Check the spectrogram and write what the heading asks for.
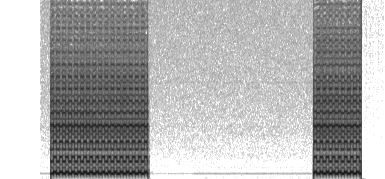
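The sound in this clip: A telephone rings twice as someone calls a friend. Each ring is a steady electronic tone and the second is shorter, with a long silent pause between them.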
